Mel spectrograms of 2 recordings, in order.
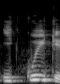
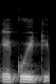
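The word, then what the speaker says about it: equity: ঠিক একইভাবে ইকুইটি না উচ্চারণটা একুইটি।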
